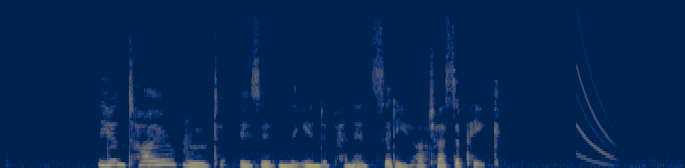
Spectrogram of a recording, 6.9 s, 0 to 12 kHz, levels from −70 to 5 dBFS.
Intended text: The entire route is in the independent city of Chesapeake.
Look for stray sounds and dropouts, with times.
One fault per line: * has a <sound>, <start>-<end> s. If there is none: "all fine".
* has a chirp, 5.8-6.2 s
